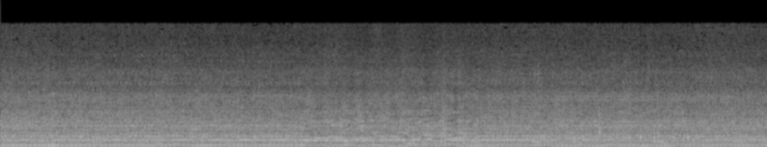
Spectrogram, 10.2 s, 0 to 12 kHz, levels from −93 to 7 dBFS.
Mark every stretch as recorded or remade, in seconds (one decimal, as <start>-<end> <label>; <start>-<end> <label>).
0.0-4.0 recorded; 4.0-6.3 remade; 6.3-10.2 recorded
